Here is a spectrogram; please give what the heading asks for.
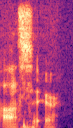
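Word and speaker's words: Ausar: is that how you say his name yeah oair oair Thompson over n and a half rebounds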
